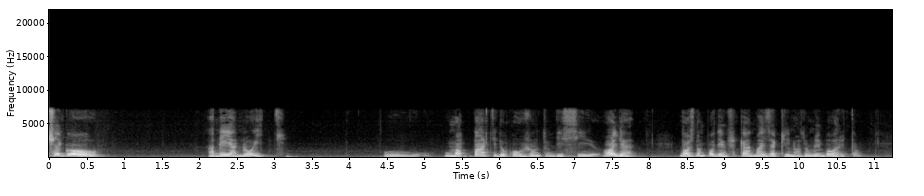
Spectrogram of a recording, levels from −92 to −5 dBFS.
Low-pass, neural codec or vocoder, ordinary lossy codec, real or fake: 7.2 kHz; codec, 16 kHz in and 24 kHz out, 2.2 kbps, FireRedTTS-2 codec; none; fake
